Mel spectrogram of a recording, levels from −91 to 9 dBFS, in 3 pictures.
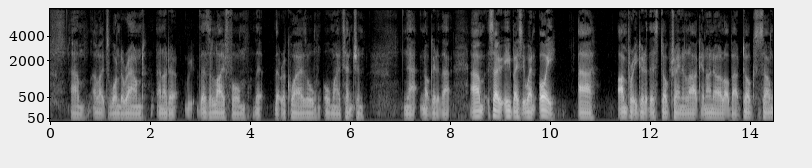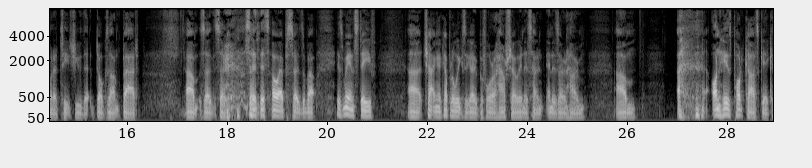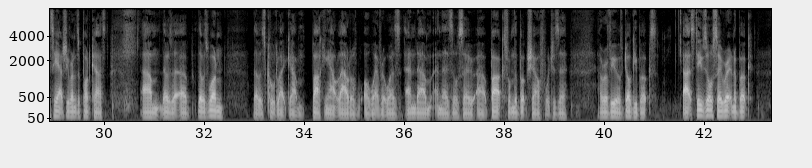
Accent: British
